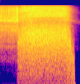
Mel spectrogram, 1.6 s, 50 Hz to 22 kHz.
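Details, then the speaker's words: Taiwan paintball regulator (OP 1800) checked before fitting to the unit, with the pin confirmed removed: a sharp, steady hiss of air for just over a second that cuts off cleanly, normal venting through the regulator. "Ya, dengar ya. Seperti itu. Jadi udaranya sudah keluar."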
